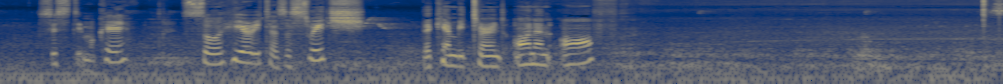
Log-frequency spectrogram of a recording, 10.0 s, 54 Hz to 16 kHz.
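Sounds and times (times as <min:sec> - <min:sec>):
exhaust fan whirring: 0:00.0 - 0:10.0.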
